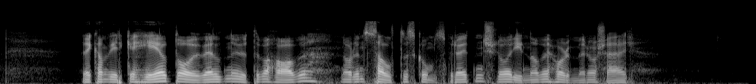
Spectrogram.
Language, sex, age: Norwegian, male, 53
